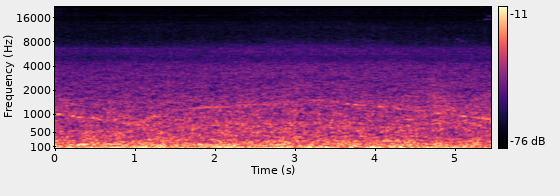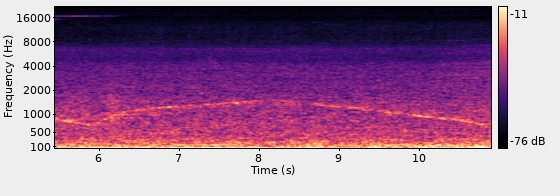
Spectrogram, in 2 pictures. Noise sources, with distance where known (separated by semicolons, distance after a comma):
siren, far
